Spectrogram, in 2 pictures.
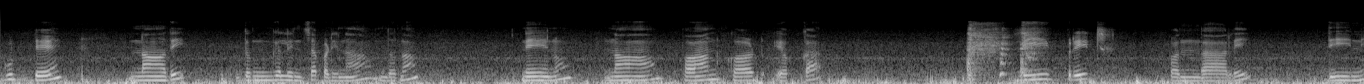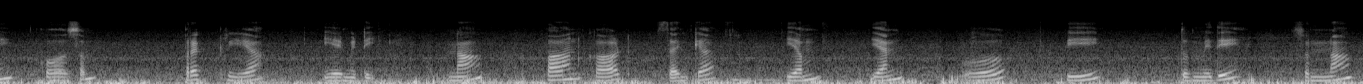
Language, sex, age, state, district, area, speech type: Telugu, female, 60+, Andhra Pradesh, Nellore, rural, read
